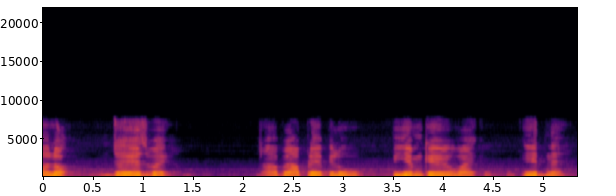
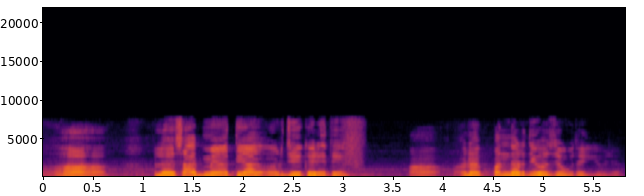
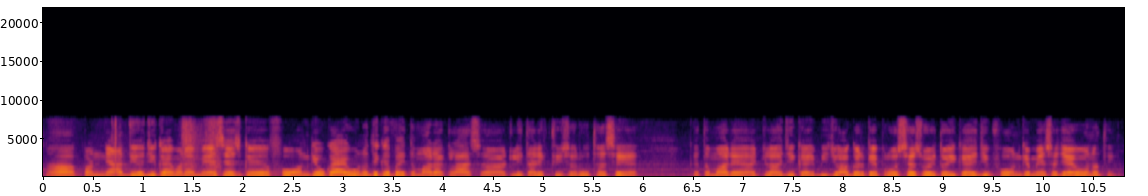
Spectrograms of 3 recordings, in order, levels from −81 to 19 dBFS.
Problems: none marked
